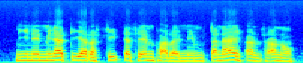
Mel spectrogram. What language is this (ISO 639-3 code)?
fin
